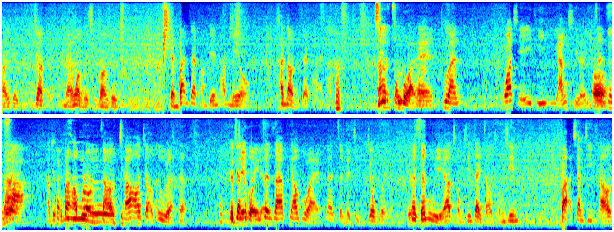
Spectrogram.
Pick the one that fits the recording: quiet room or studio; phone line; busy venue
busy venue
